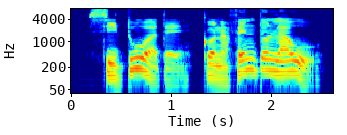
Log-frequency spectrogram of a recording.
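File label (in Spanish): "sitúate", male; mekanta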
